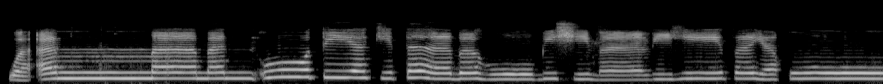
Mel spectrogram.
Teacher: pertama wa amma itu tahan dulu mim tasdidnya. Kemudian ketika bertemu madu thabi'i mad silaqir panjangkan jangan terburu-buru.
